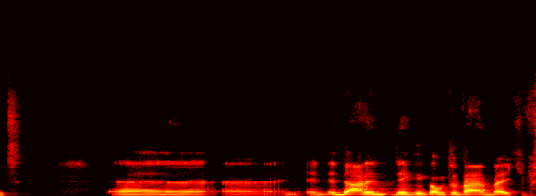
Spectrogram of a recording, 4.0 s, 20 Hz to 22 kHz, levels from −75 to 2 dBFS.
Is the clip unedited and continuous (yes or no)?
yes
